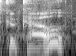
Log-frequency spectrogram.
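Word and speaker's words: Cucco: comments but i know the official pronunciation is cuckoo i don't like that pronunciation so i'm going to keep calling them cuckoos all right uh where's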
